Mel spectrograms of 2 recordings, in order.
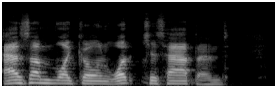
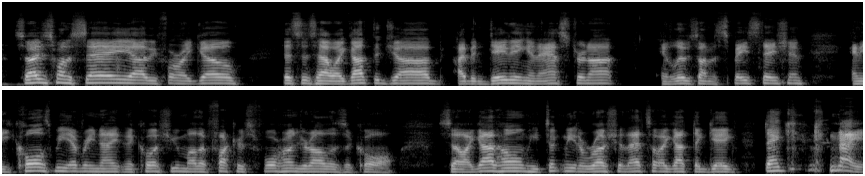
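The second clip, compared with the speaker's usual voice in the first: usual speaking voice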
